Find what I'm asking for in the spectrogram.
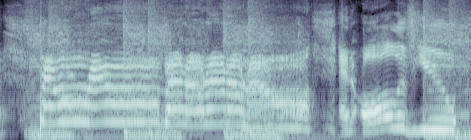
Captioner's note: mimicking rad rock music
